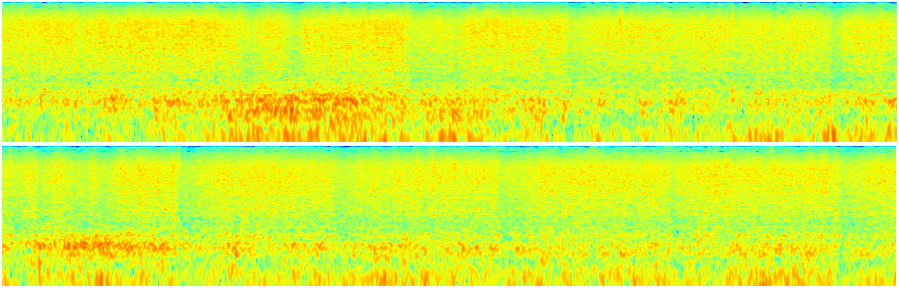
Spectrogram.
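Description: Steady, heavy rain hisses for the whole stretch, with low rumbles of thunder swelling underneath now and then. No voices, just the continuous downpour and rolling thunder.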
